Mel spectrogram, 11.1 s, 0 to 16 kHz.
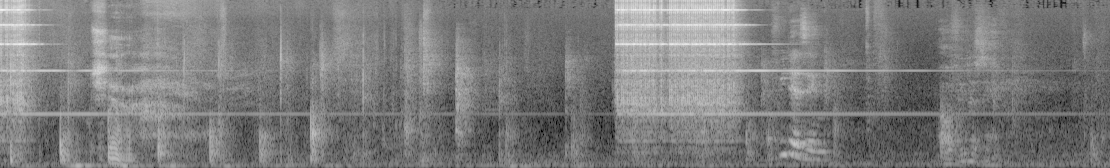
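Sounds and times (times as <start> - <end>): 
telephone bell ringing: 0.0 - 2.2, 6.2 - 10.3
soft uneven footsteps: 0.0 - 6.2, 7.5 - 11.1
speech: 0.6 - 1.9.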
